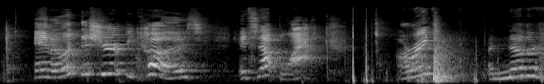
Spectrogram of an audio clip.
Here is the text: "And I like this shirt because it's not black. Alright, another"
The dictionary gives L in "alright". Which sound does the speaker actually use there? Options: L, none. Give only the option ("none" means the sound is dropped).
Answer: L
